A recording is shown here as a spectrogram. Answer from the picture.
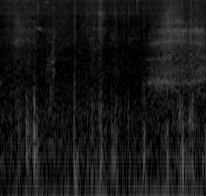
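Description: Faint, irregular crunching footsteps in snow, a string of short soft knocks several times a second.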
